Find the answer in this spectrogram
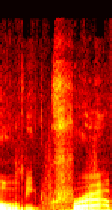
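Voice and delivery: very deep, lowest possible voice. Trying a phrase as requested: lowest possible voice. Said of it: "let me try my lowest voice".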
